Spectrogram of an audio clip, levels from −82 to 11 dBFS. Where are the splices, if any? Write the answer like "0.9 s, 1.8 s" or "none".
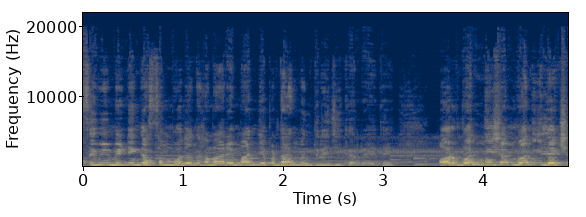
none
